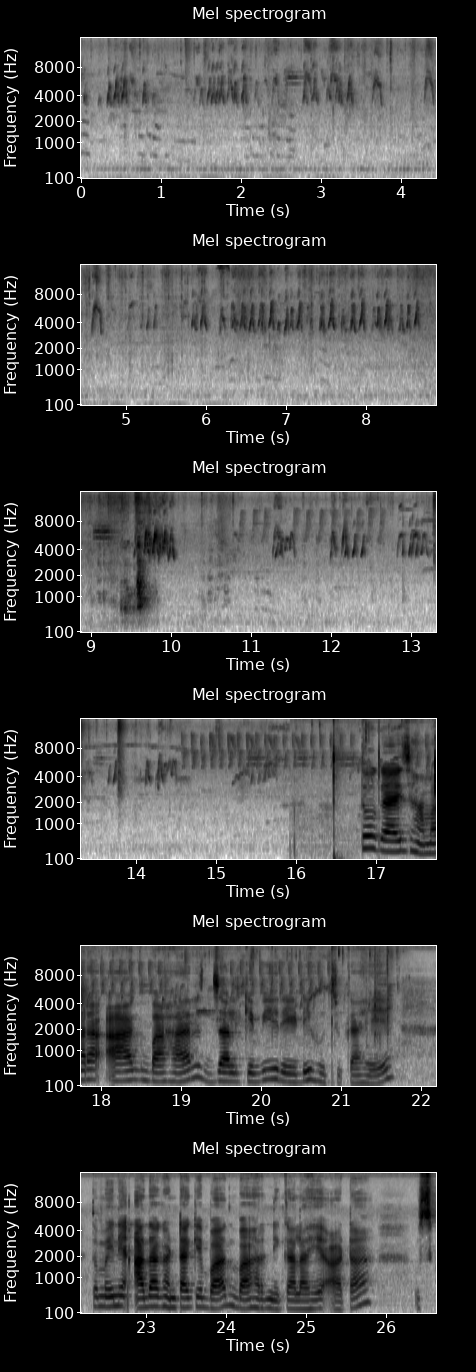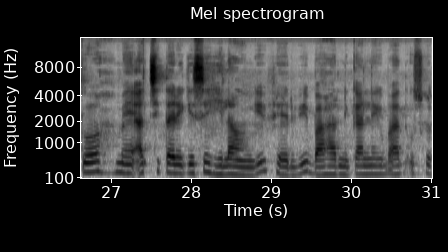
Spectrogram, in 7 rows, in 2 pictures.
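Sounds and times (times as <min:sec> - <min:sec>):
small birds chirping: 0:00.0 - 0:23.3
faint low hum: 0:00.0 - 0:31.0.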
